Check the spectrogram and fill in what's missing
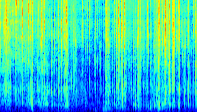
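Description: Fingertips with painted nails rub, press and crinkle the wrapper of a filled Double Dip plastic film candy packet. The result is a continuous run of dense, bright crinkles and crackles with almost no low end and short, dry bursts that rise and fall throughout.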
